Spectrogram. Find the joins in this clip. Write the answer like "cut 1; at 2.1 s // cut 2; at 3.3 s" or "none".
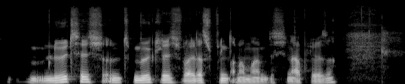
cut 1; at 2.3 s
